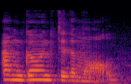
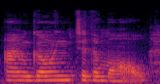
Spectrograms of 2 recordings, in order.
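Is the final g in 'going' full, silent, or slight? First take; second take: slight; slight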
